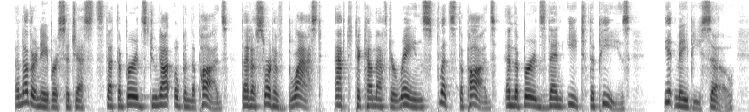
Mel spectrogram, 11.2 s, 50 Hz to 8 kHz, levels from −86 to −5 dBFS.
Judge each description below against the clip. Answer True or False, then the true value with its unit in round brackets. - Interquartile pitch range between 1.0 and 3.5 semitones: False (3.9 semitones)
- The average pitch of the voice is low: False (155 Hz)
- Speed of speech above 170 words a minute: True (185 wpm)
